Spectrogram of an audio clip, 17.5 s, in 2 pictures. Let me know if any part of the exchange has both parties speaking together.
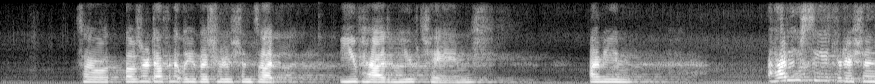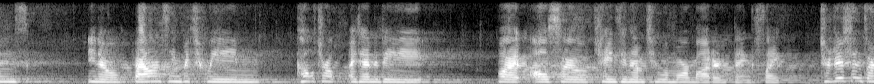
No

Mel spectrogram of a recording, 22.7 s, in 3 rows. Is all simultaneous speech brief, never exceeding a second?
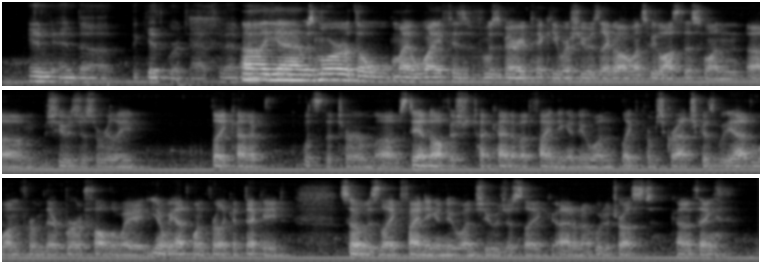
Yes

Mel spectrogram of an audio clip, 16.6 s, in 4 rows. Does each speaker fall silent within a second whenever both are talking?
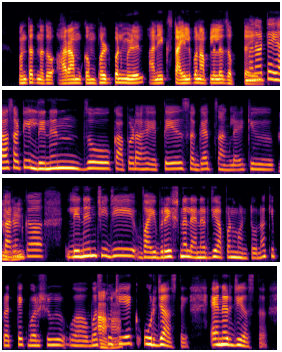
Yes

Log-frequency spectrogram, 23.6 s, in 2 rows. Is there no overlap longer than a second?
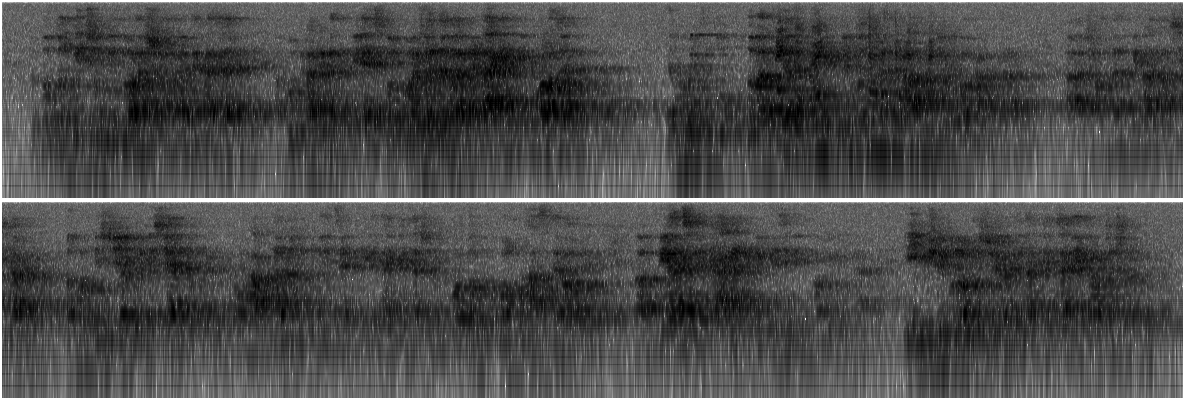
No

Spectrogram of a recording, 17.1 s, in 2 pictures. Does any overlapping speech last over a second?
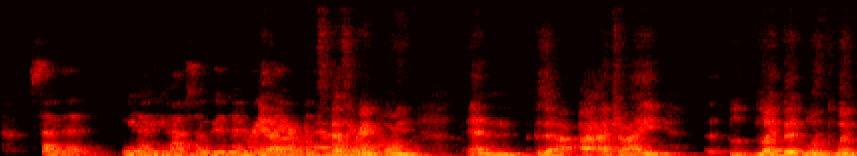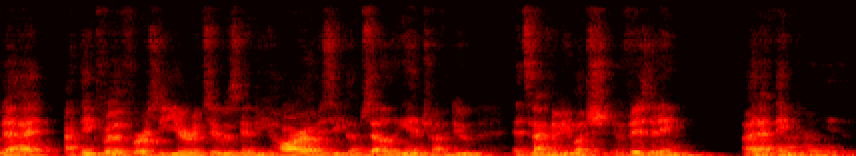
Yes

